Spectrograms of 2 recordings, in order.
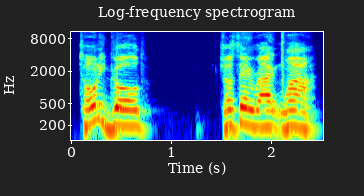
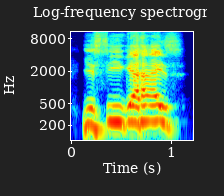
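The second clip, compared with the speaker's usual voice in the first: gloating; 8 semitones higher, 3 dB louder, much slower than usual. Real, not acted. Gloating to chat.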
